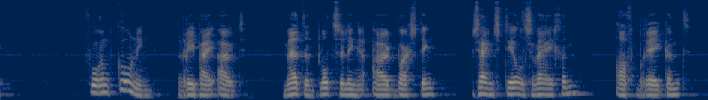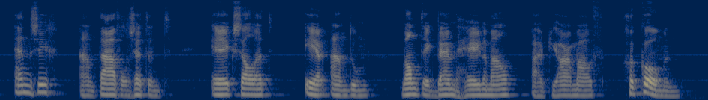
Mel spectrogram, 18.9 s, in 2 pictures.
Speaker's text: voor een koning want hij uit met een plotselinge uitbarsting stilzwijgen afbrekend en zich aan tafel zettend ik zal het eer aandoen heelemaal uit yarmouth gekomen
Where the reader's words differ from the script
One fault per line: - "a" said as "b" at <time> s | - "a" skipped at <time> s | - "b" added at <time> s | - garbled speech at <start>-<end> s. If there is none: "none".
- "want" said as "riep" at 2.3 s
- "zijn" added at 6.3 s
- "want ik ben" added at 14.8 s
